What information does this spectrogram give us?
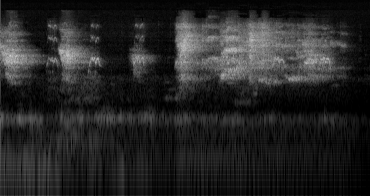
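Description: A young budgerigar gives harsh, raspy chirps, first in short bursts, then a longer scratchy run.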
